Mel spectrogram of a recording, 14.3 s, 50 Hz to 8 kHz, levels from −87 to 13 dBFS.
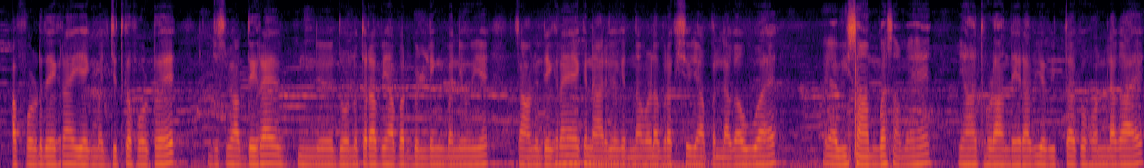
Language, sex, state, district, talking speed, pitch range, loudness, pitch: Hindi, male, Bihar, Madhepura, 225 wpm, 135-140 Hz, -26 LUFS, 140 Hz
